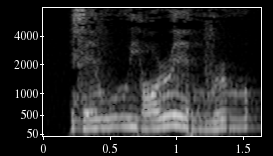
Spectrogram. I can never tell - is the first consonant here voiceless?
no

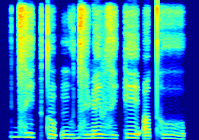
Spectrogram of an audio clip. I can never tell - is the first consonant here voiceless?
no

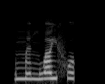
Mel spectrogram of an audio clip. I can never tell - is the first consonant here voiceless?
no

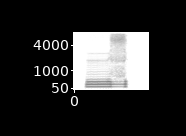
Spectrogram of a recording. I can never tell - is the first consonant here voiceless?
no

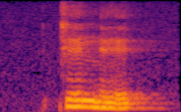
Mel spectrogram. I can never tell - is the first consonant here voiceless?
yes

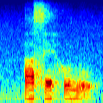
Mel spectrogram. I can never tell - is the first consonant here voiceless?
yes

